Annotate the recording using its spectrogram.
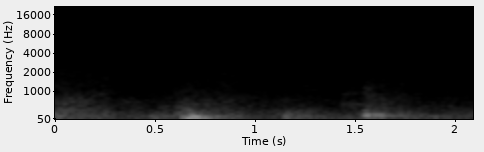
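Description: Three dull, low thumps, just under a second apart, over faint room tone.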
